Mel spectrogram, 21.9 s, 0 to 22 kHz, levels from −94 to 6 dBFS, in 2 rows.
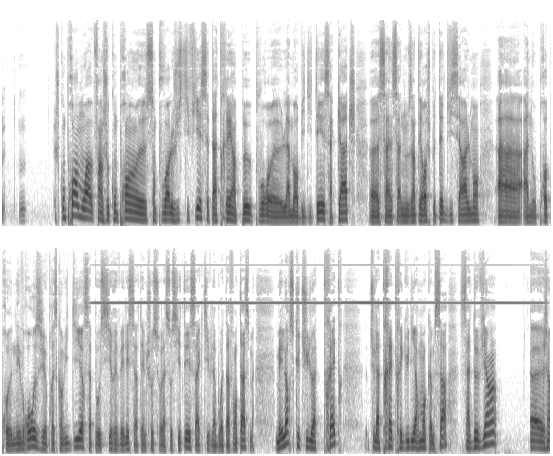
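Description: A feedback whistle runs from 12.67 s to the end of this speech clip, a thin, steady 5.8 kHz tone that slowly swells and fades, roughly 15 dB below the voice, likely from a speaker-to-microphone loop held just short of runaway.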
